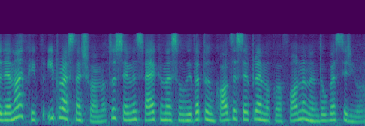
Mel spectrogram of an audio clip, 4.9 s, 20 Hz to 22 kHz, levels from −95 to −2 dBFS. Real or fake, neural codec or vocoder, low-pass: fake; codec, 16 kHz, 0.3 kbps, FocalCodec; 7.2 kHz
